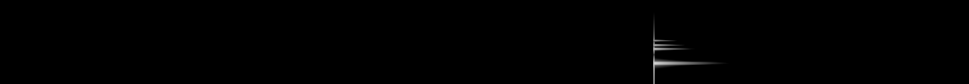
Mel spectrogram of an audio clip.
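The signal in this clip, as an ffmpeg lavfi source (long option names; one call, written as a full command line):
ffmpeg -f lavfi -i "aevalsrc='0.376*pow(10,-3*t/0.68)*sin(2*PI*1000*t)+0.188*pow(10,-3*t/0.419)*sin(2*PI*2000*t)+0.0944*pow(10,-3*t/0.368)*sin(2*PI*2400*t)+0.0473*pow(10,-3*t/0.315)*sin(2*PI*3000*t)':duration=0.89:sample_rate=44100" out.wav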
